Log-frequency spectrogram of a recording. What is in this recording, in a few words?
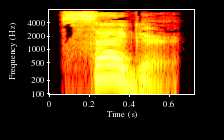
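"saggar", British English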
